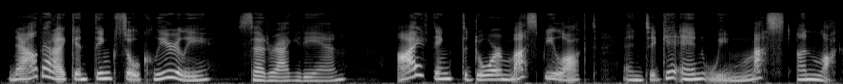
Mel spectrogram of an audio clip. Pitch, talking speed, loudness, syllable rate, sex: 235 Hz, 180 wpm, -21 LUFS, 4.2 syllables/s, female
